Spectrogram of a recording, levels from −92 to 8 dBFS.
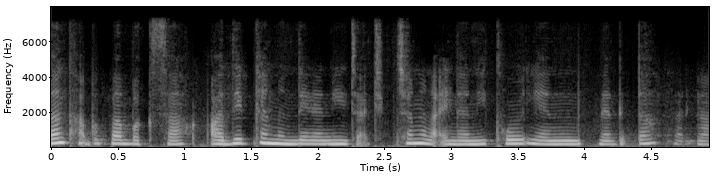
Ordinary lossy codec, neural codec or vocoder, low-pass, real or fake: AAC, 48 kbps; codec, 16 kHz, 0.5 kbps, X-Codec, HuBERT features, trained on balanced general audio; 7.2 kHz; fake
